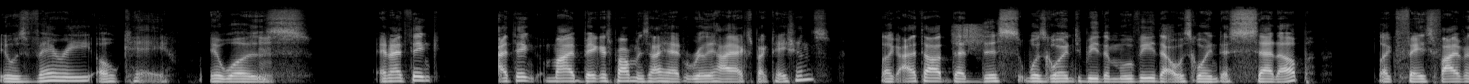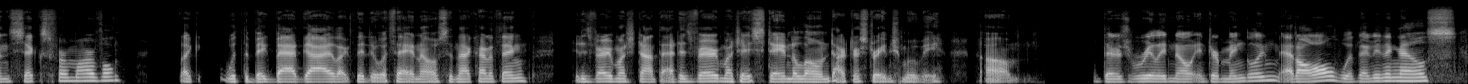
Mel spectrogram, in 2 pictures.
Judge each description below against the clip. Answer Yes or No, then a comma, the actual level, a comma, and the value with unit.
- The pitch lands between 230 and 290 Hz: No, low, 135 Hz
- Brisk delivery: No, average, 175 wpm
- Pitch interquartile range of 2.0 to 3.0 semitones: Yes, average, 2.7 semitones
